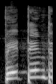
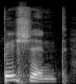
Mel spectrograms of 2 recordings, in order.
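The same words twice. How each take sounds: First: "पेटेंट" as pay-tent, higher; "पेटेंट" misread with t for sh; wrong t sound. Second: "पेशेंट" as pay-shent, low and falling; "पेशेंट" dropped lower, sh in the middle. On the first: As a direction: say "पेटेंट" with a hard middle t. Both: Shown as a demonstration. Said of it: "पेटेंट नहीं".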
